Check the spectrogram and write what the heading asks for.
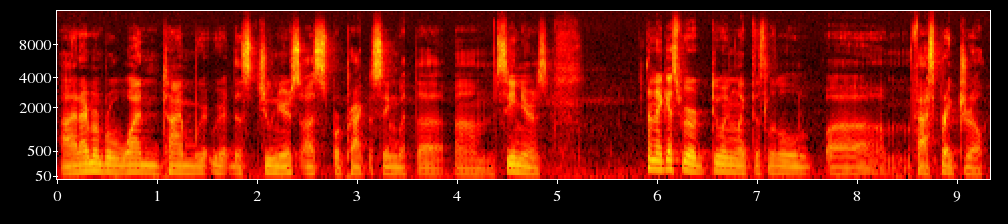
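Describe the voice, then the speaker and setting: A man's voice: on the low side, normal speed. A man hosting a podcast, telling stories in a casual conversation and acting out quoted lines with laughter. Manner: animated storyteller, acts out quotes with laughter. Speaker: podcast host.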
